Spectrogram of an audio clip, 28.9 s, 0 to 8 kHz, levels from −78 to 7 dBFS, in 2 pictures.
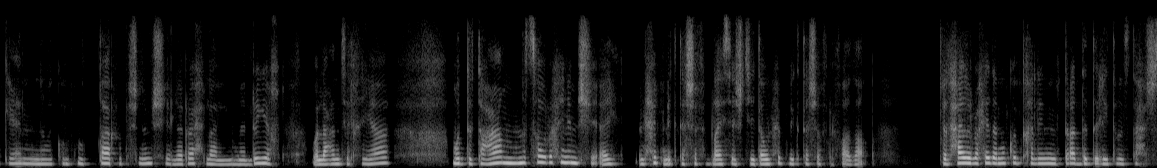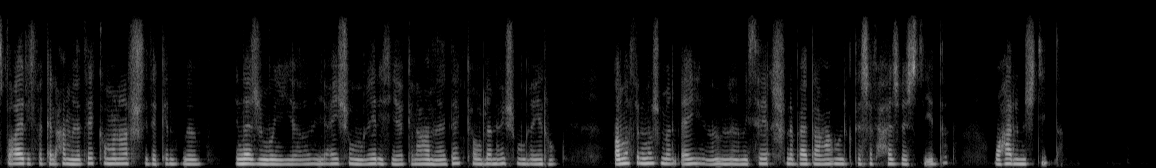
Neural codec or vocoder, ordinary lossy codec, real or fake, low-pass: codec, 16 kHz, 2 kbps, FunCodec, trained on Chinese and English, 25 frames a second; MP3, 64 kbps; fake; 7.2 kHz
